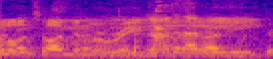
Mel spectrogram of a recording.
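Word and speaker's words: Na zdraví: Nastravi. The Nastravi. emphasis is always on the first syllable.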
